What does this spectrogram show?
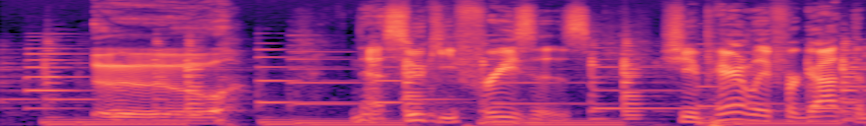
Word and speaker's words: Natsuki: butt is right now pronunciation it's like the the NAT at the beginning is not near as important as the souk in the middle natsuki oh guys I'm having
